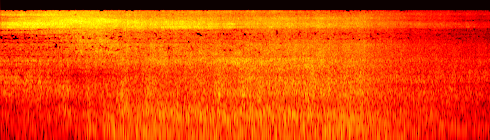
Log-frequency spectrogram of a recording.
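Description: Locomotive-hauled passenger train passing at speed: a loud rush of wheels on rail and air. It swells within the first second, holds steady, and fades over the last couple of seconds.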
